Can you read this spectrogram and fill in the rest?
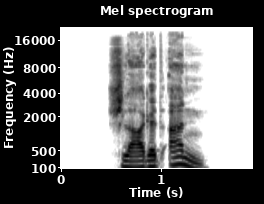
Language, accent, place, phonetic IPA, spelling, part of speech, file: German, Germany, Berlin, [ˌʃlaːɡət ˈan], schlaget an, verb, De-schlaget an.ogg
- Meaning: second-person plural subjunctive I of anschlagen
